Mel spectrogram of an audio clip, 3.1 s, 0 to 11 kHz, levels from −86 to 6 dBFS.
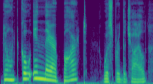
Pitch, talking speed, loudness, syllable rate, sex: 160 Hz, 155 wpm, -16 LUFS, 4.3 syllables/s, male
